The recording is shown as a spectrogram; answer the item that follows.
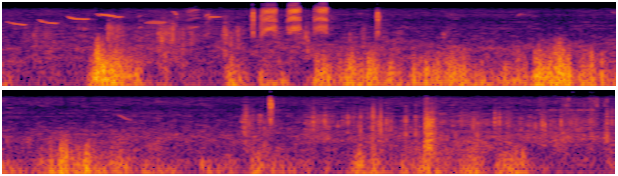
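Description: Caged caboclinho (a Sporophila seedeater) singing: a run of short whistled notes climbing in pitch over the first second and a half, a burst of sharper high notes about three seconds in, and scattered notes later, over a low rumbling background.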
